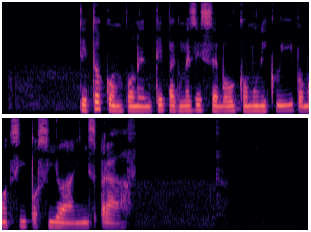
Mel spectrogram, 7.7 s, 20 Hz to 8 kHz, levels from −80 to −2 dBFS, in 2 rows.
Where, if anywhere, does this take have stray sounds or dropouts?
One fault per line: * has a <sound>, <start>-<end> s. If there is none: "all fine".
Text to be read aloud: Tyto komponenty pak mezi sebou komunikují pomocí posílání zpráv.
all fine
